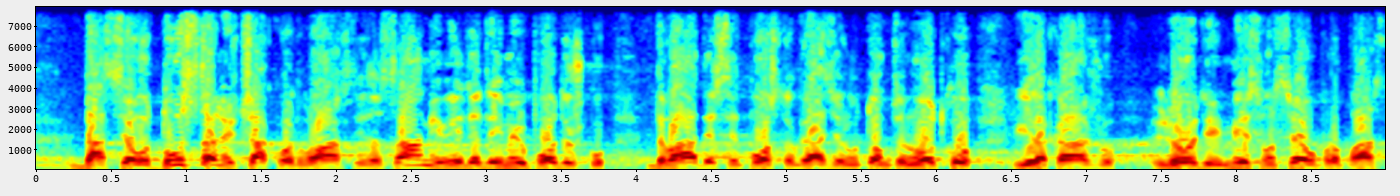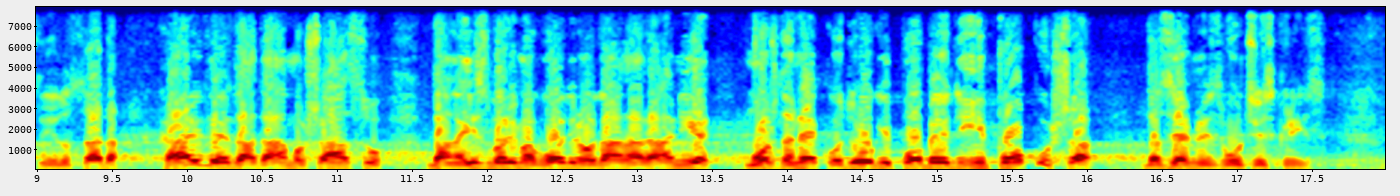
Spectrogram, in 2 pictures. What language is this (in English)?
Serbian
